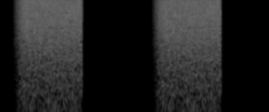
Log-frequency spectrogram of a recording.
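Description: Television static hiss used as a sound effect: two bursts about a second long each, each fading in quickly and cutting off suddenly, with silence between them.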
